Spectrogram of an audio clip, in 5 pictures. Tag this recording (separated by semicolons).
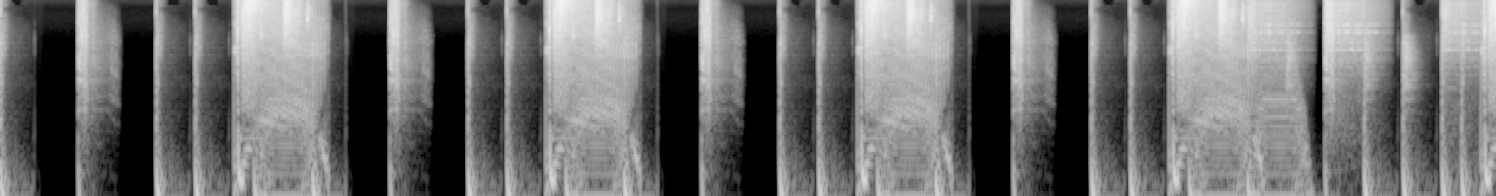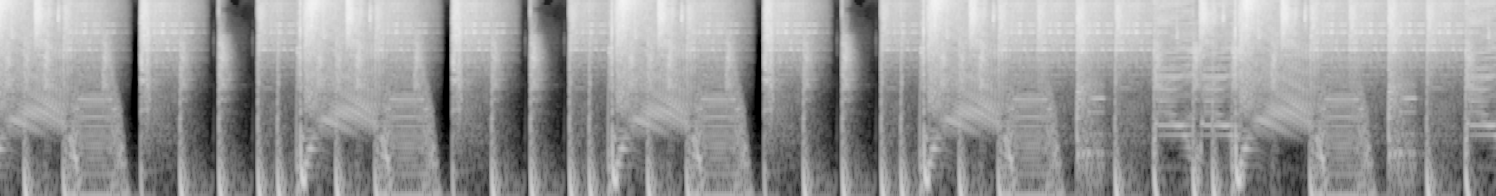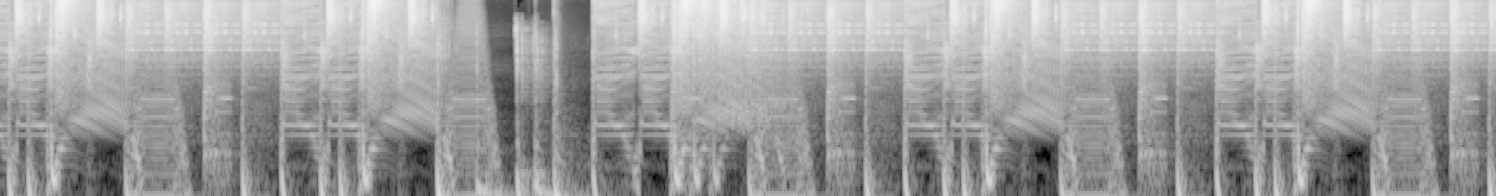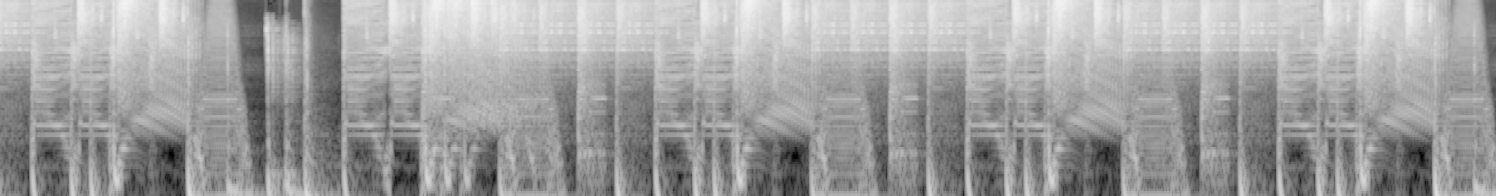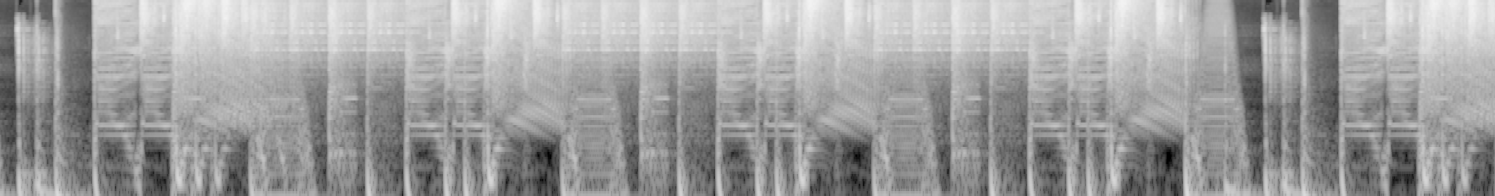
BPM; Bass; Jam; EDM; Free; Synth; Wobble; Backing; Grunge; Rock; Techno; Blues; Loops; House; Classic; Music; Traxis; Guitar; Rap; Dubstep; Beats; Keyboards; Dub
